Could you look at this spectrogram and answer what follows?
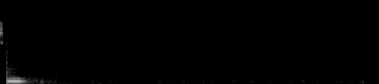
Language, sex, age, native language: Icelandic, female, 50-59, Icelandic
